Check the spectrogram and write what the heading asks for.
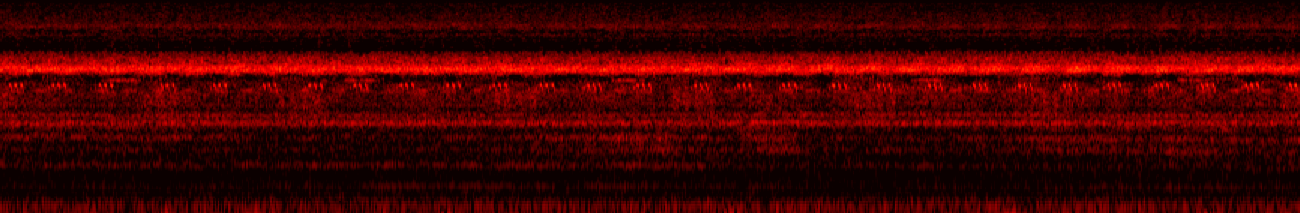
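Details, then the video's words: Crickets in a nighttime swamp forest keep up an unbroken piercing trill with regular clipped chirps layered on top; a deep steady background drone fills the low end. "cricket chirping relaxing sound in night forest"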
